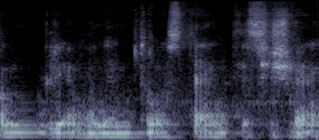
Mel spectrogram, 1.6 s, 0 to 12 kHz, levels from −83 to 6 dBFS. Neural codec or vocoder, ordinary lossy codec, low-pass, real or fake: none; Opus, 16 kbps; 10.8 kHz; real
